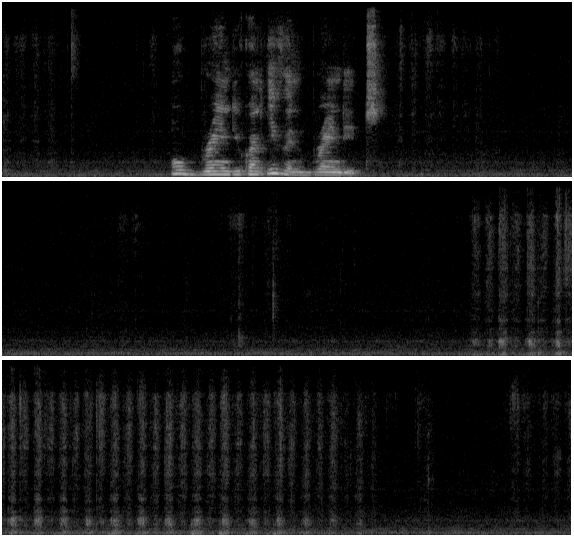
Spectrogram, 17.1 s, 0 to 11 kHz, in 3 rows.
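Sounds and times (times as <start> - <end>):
potato grated on metal grater: 10.4 - 15.1.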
